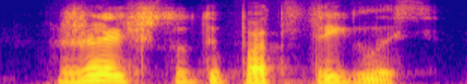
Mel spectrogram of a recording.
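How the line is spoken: Captain sighing. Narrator (Russian): вздохнул капитан

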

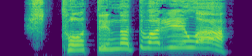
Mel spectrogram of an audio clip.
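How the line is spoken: Hoarse yell. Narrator (Russian): заорал Водопьянов хрипло

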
